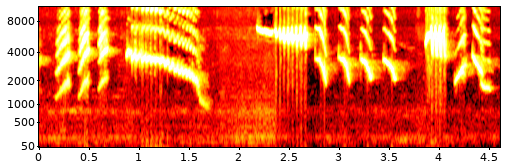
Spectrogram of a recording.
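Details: Lively full-variation song of an Asian pied starling, meant to tutor and prompt other starlings: quick ringing note clusters, a long descending whistle, a high sustained tone, then a run of evenly spaced bright chirps.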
